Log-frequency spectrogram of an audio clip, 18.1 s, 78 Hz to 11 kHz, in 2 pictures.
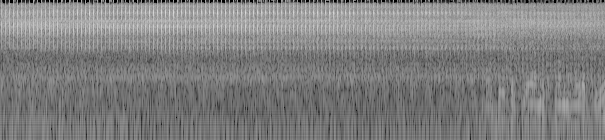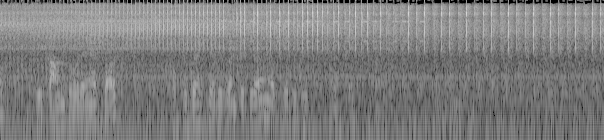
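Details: Biotronix radial pneumatic shockwave (ESWT) device demonstrated, intensity raised with hand removed: rapid steady clicking pulses about 200/min over a loud hiss; device firing.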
